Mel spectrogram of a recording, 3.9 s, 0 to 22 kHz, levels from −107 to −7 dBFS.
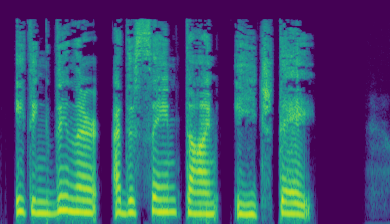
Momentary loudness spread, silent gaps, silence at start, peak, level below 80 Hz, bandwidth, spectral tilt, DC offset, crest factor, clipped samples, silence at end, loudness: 5 LU; 1.01-1.10 s, 2.20-2.29 s; 0.15 s; -2 dBFS; -58 dBFS; 15.5 kHz; -4.5 dB/octave; under 0.1%; 18 dB; under 0.1%; 0.8 s; -20 LUFS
